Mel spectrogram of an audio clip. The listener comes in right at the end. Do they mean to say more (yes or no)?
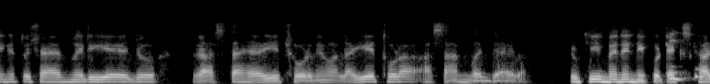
no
